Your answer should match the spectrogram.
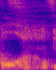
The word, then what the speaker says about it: Precilla: Precilla, you pronounce that right? – Precilla, Spanish.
